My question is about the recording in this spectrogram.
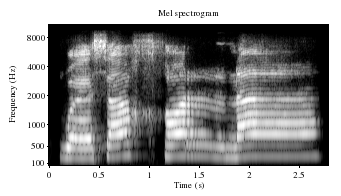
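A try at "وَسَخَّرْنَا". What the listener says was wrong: Iya, roknya wasakhorona koro koro masih di atas Kak. Iya, jadi pas huruf nun itu gerakannya langsung 2 kali, itu 2 kali 2 step ya Kak. Ininya ujungnya itu maju ke arah rongga mulut ya, pangkal lidahnya turun, pangkal lidahnya rebah lagi gitu.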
